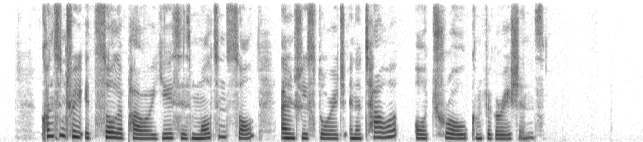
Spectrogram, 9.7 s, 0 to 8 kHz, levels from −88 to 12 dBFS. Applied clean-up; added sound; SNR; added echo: none; none; none; none.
